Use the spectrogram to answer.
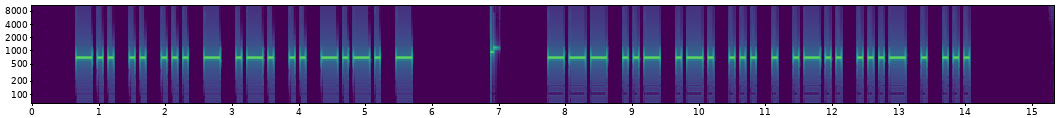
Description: Morse code, heard as a keyed tone, about 15 wpm, 700 Hz. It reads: DISTRICT OURSELVES
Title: Sentences from Top 1600 Words - New Word Drill Alt - 15wpm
